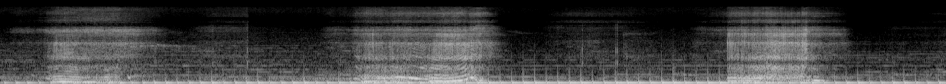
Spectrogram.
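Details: Sleeping cat snoring: three rough snores about every three seconds, with steady background music.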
